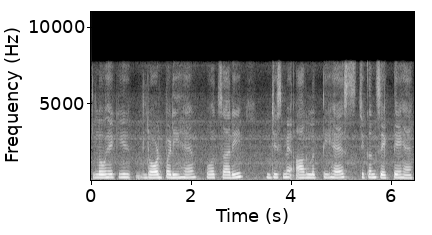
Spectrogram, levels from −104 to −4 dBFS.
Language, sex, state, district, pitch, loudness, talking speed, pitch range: Hindi, female, Rajasthan, Jaipur, 200 Hz, -16 LUFS, 130 wpm, 195-205 Hz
